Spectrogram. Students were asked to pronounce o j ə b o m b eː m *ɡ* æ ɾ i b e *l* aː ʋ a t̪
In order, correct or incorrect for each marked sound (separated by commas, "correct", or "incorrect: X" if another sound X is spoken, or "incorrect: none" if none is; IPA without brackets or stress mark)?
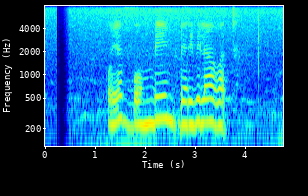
incorrect: b, correct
